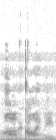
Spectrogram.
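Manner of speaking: hushed aside; whisper. Real, not acted. Vlogger noticing an incoming call mid-video, hushed whisper. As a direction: whisper it so the caller won't notice. Phone call interrupts recording.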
